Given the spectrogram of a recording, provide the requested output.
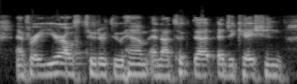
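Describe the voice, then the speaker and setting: A man speaks at a fairly high pitch in a somewhat breathy voice. His intonation is monotone and flat. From US South, southern Mississippi and Alabama (Mobile area). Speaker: biblical languages tutor. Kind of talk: casual chat.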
